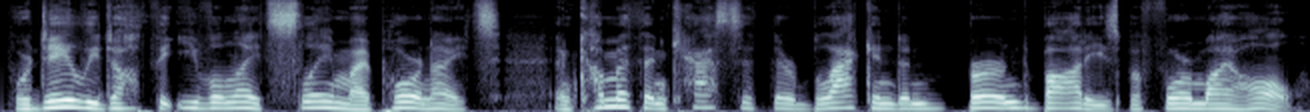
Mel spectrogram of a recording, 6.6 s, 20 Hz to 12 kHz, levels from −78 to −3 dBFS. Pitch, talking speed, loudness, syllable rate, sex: 155 Hz, 200 wpm, -19 LUFS, 5.2 syllables/s, male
